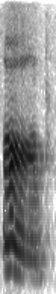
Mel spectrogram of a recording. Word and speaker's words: herb: that's not no it's herb and my brain goes oh it's herb and I'm like is no her like we're Southern and we know French we know we don't pronounce that H so but we we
